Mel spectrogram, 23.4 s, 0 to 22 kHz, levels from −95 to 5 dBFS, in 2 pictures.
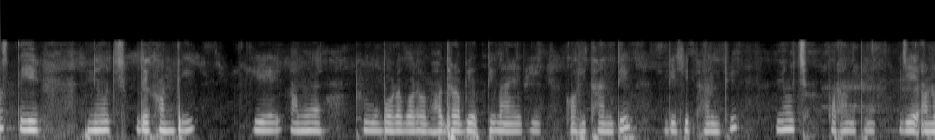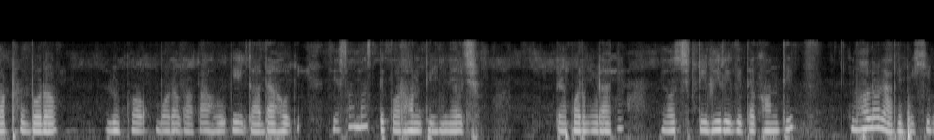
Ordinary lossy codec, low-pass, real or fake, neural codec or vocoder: MP3, 64 kbps; 7.2 kHz; fake; codec, 16 kHz in and 24 kHz out, 1.1 kbps, FireRedTTS-2 codec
